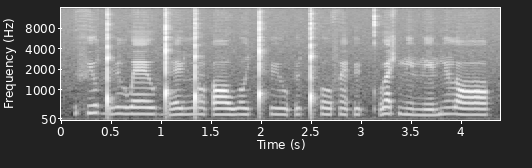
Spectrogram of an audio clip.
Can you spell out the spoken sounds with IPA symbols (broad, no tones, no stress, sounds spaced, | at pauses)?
fʲ o ɡ͡ǃ yː l w ɛː u̯ ɡ͡ǃ ɛː y̯ ŋ͡ǃ õ ʔ ɒː w o i̯ ǃʰ yː u̯ ʔ ʉ ǃʰ o f ɛ̃ ʔ y ʔ kʷʼ a ʃ mʲ ẽ mʲ ɛ̃ bʲ õ l ɒː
